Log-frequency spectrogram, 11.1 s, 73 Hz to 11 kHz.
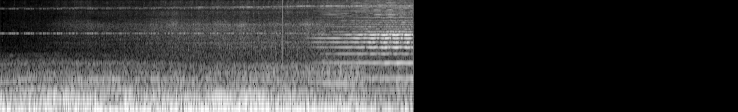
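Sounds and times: deep rumbling drone: 0:00.0 - 0:06.2.

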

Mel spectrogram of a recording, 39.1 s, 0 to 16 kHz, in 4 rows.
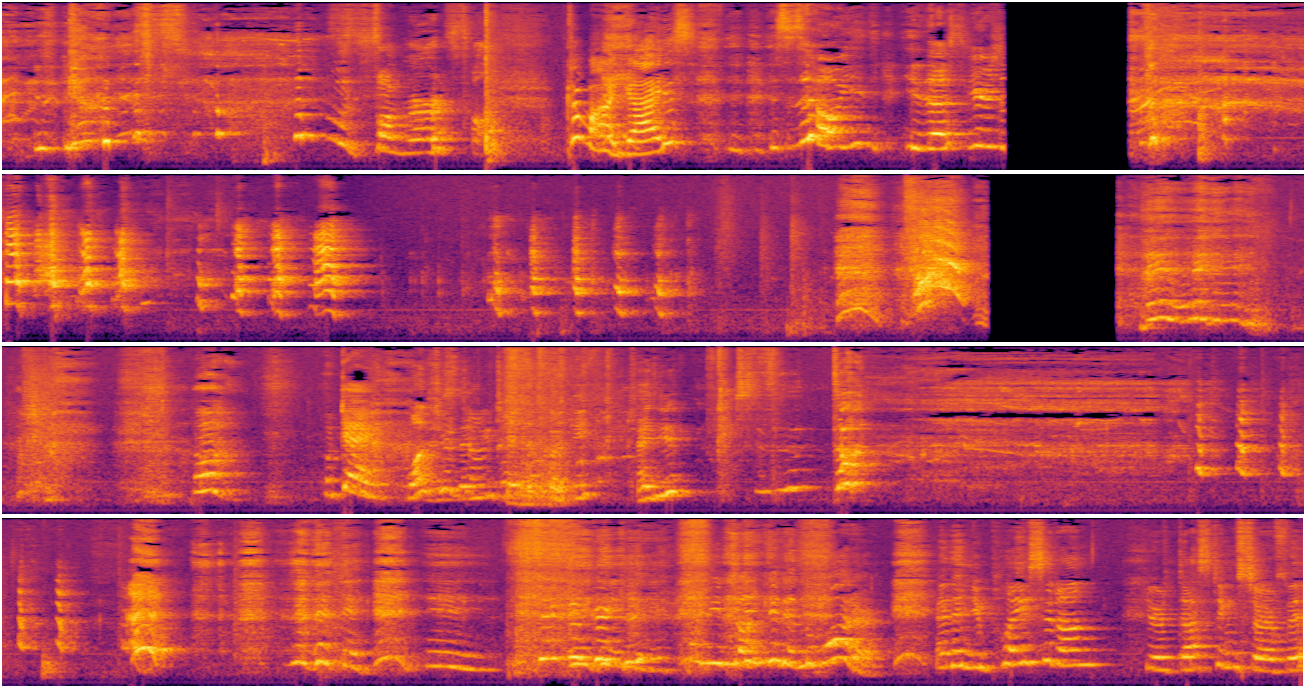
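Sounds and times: women laughing: 0:00.0 - 0:02.8, 0:08.5 - 0:12.6, 0:13.3 - 0:15.1, 0:18.2 - 0:19.3, 0:25.3 - 0:35.8.

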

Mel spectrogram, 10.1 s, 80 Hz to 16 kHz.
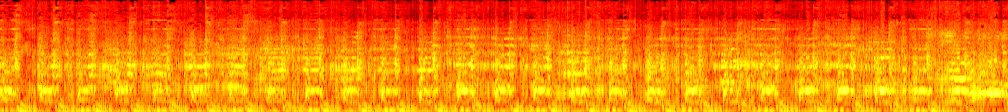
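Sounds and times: dance music with heavy bass: 0:00.0 - 0:10.0.

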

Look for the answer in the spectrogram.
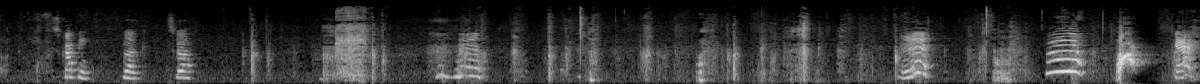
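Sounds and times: dog barking: 0:11.2 - 0:11.6.

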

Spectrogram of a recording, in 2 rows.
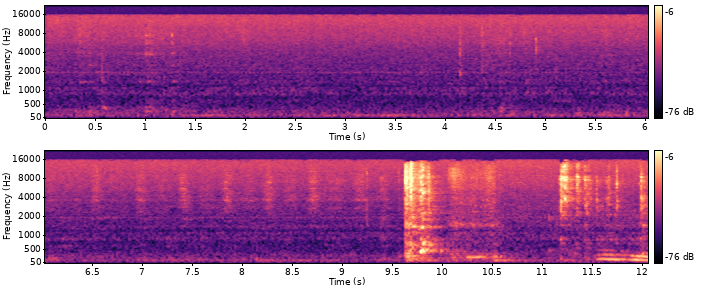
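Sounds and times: faint voice murmuring: 0:11.4 - 0:12.0.

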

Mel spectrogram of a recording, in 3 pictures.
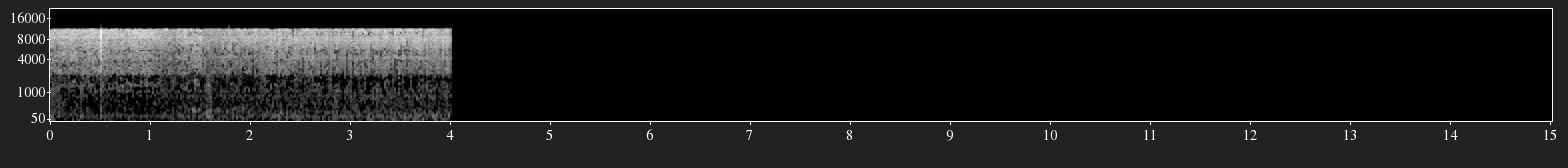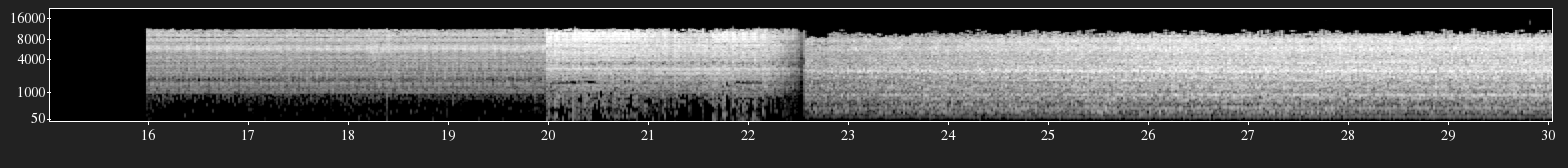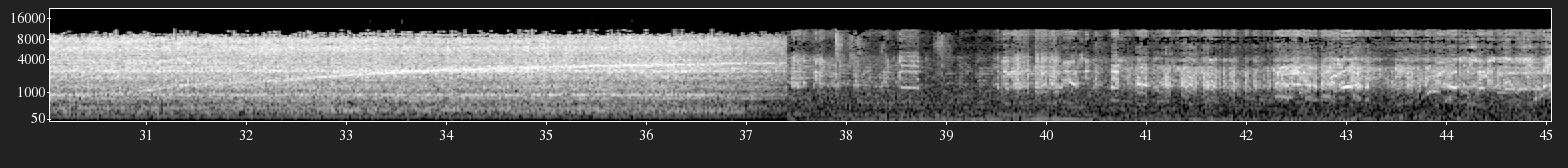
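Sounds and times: electronic noise and hum: 0:00.0 - 0:04.0, 0:16.0 - 0:23.0, 0:24.5 - 0:37.4
whistle gliding upward: 0:27.5 - 0:37.4.

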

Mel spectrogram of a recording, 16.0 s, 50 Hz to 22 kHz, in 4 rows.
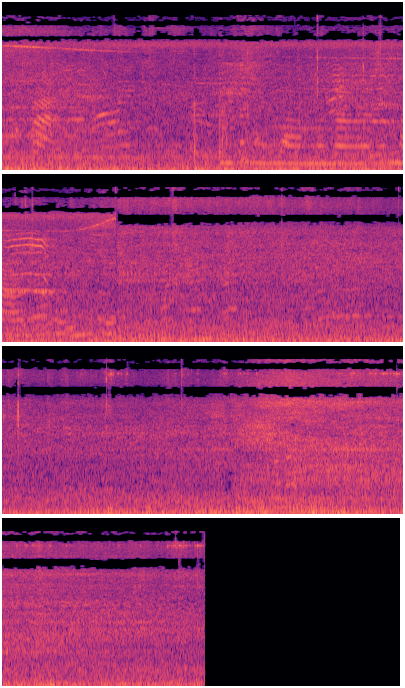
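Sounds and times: faint voices: 0:00.0 - 0:13.6
road traffic rumble: 0:00.0 - 0:14.1.

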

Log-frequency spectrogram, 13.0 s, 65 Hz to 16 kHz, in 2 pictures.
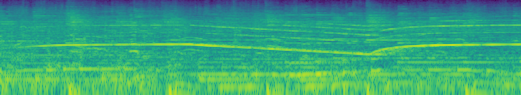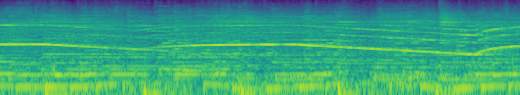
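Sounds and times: siren wailing: 0:00.0 - 0:13.0
steady drumbeats: 0:00.0 - 0:13.0.

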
